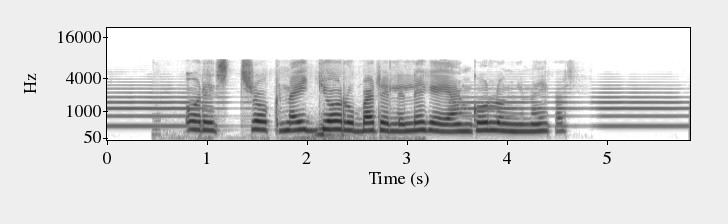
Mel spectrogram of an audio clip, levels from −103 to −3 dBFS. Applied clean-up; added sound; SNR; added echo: neural mask model RNNoise.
